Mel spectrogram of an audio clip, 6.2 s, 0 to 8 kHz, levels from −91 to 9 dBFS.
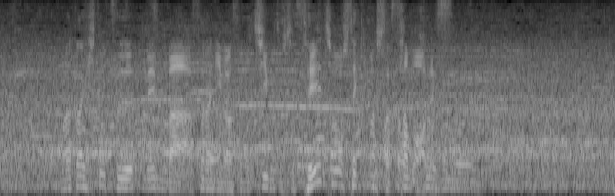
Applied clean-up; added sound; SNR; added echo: none; none; none; none.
